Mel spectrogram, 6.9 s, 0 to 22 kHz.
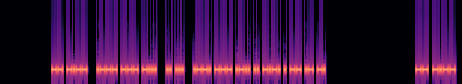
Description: Morse code, heard as a keyed tone, about 44 wpm, 700 Hz. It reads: MY JOB IS POLICEMAN MY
